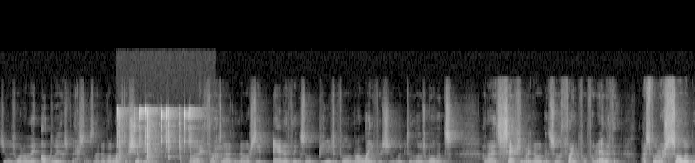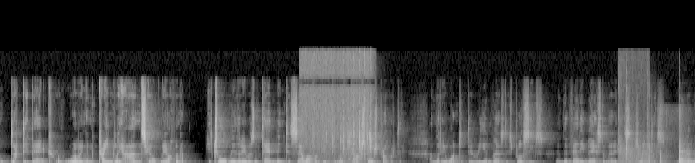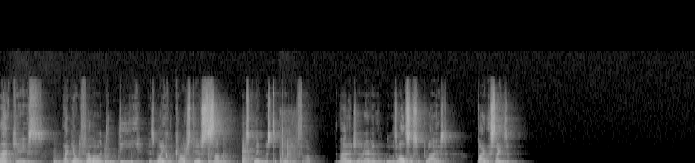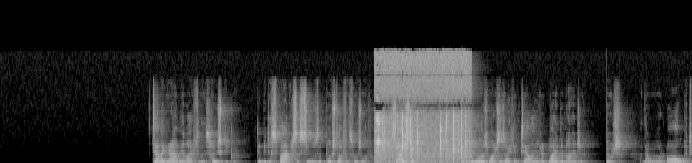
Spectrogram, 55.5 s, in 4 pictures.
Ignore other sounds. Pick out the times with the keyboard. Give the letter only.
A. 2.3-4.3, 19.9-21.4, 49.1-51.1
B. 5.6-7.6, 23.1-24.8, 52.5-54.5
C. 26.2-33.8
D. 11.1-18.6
A.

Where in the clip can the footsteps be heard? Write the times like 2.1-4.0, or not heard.
26.2-33.8.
